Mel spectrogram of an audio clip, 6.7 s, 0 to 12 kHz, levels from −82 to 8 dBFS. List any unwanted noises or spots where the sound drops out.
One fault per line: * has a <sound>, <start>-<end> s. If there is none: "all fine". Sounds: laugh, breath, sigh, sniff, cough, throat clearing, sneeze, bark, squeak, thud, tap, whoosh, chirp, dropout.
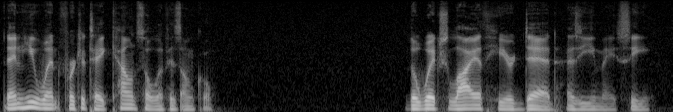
all fine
